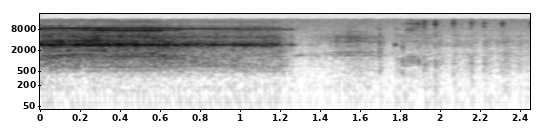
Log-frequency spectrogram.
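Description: A quiet, steady high whine from the Milwaukee Fuel cordless hammer drill's motor, stopping about a second in.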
